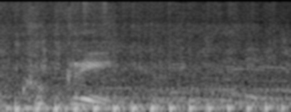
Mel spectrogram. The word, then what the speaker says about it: খুকরি: ঐতিহ্যবাহী নেপালি কুকি কুকরি আমরা কুকরি বলি বাট একচুয়ালি উচ্চারণ খুকরি খুকুরি একটা দোকান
